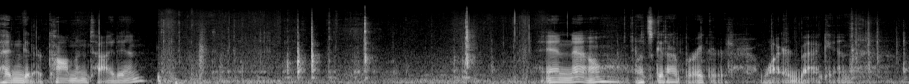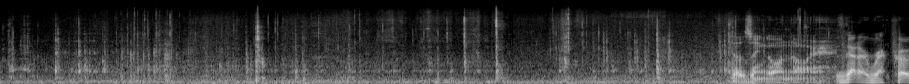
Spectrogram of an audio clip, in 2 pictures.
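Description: Wires rustle and click against a metal panel.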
